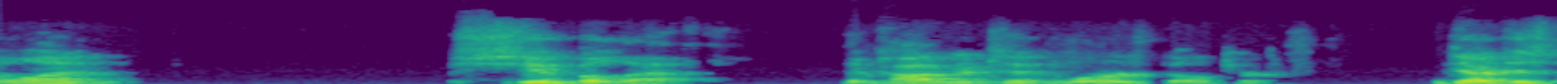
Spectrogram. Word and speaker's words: Shibboleth: The Ephraimites could not pronounce the word the sound sh, saying Siloleth instead of Shibboleth.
